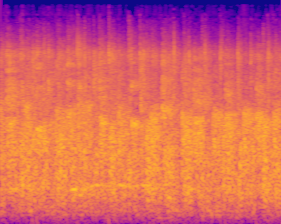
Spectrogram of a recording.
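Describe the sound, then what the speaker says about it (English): A church congregation clapping together as an offering to God, a dense, loud, sustained applause filling the space without letup. "give me a clap offering to God"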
